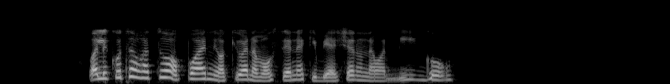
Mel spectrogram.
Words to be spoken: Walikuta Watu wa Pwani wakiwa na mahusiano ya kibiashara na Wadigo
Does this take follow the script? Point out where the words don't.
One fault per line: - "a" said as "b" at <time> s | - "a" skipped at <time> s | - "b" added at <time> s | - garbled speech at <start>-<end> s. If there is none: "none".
none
